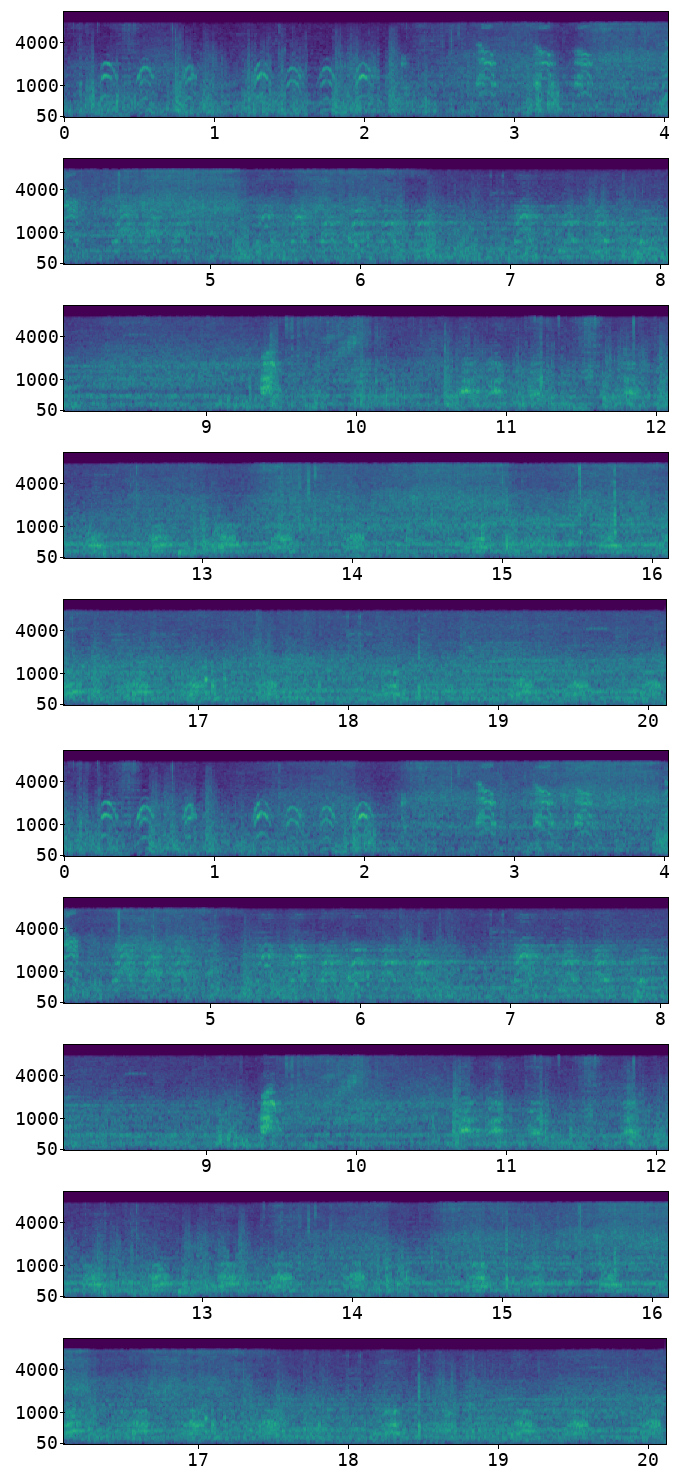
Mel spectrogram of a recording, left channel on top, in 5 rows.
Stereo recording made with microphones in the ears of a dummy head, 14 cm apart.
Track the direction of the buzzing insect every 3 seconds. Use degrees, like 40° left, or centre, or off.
30° right, 30° right, 20° right, centre, 30° left, 30° left, 30° left.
